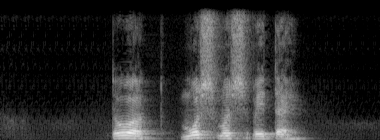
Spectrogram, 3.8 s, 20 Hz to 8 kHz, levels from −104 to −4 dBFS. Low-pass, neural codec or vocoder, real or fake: 7.2 kHz; codec, 16 kHz, 0.4 kbps, LongCat-Audio-Codec; fake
